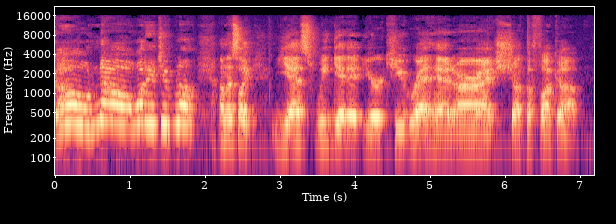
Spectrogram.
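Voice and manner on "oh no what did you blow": very high, loud, shrill outburst. Retelling what she would blurt out during the movie, really loudly. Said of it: "really loudly say".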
